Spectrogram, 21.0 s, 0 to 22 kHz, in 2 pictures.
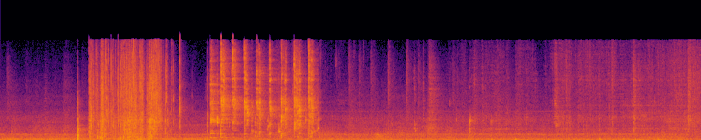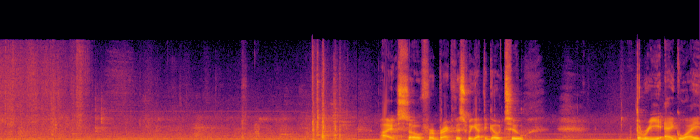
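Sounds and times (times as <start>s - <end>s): plastic bag crinkling: 1.3s - 2.8s
faint steady hum: 15.8s - 21.0s.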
